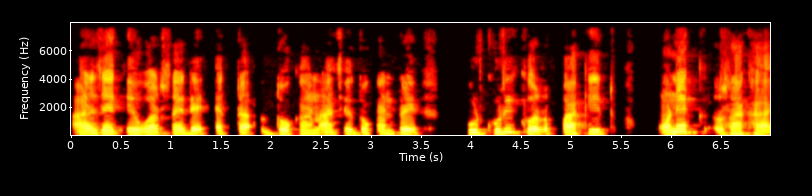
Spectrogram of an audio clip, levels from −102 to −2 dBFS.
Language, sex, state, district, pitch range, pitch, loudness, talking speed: Bengali, male, West Bengal, Jhargram, 160-200 Hz, 180 Hz, -19 LUFS, 105 wpm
